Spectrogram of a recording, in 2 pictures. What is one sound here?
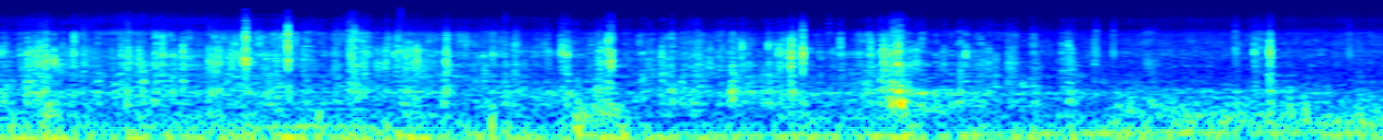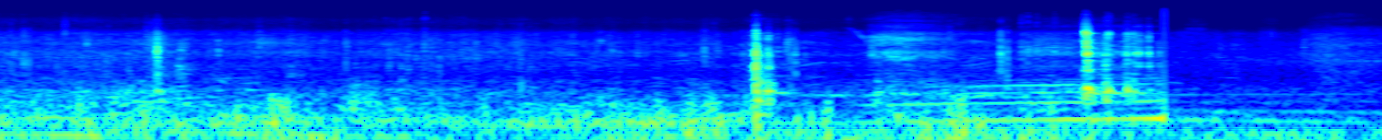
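Bicycle tyres roll and crunch over gravel.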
